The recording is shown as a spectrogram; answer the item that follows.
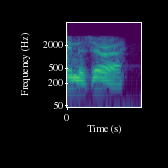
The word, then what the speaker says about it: Missouri: I say Missouri, which is to say I pronounce it correctly.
